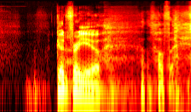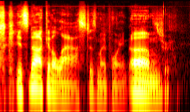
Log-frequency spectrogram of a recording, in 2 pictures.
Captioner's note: laughs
